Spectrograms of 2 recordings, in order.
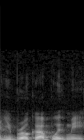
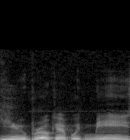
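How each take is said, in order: First: It sounds plain, calm and sincere. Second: It sounds sarcastic and passive-aggressive. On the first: The speaker is honestly stating a boundary. The speaker calls it right. "just just be real about it" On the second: The speaker is resentful and punishing the other person. The speaker calls it wrong. "don't just don't say it like all you know passive aggressive"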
